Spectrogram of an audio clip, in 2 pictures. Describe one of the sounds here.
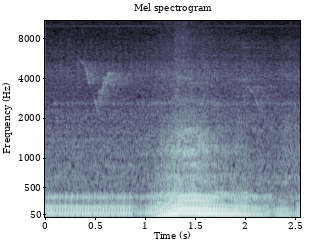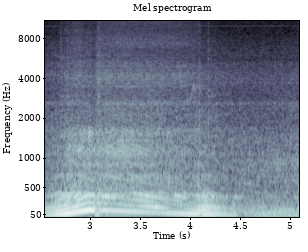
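A car engine revs up sharply twice, roaring through the exhaust.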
